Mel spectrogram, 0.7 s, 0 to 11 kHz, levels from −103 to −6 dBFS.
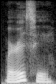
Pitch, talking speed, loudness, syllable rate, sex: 105 Hz, 270 wpm, -16 LUFS, 7.3 syllables/s, male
